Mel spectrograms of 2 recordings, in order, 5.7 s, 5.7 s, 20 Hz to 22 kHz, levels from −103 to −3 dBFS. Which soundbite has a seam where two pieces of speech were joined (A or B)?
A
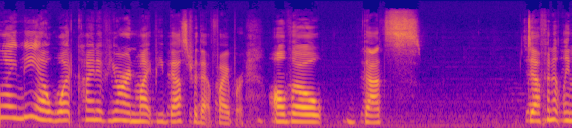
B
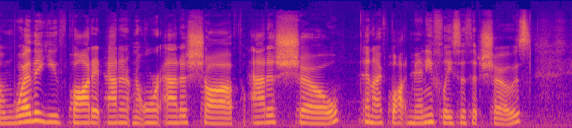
B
